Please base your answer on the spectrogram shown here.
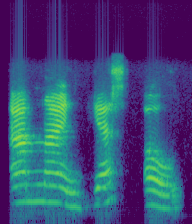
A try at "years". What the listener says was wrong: Years old, not yes old nha con. Years nha, âm ear, years.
